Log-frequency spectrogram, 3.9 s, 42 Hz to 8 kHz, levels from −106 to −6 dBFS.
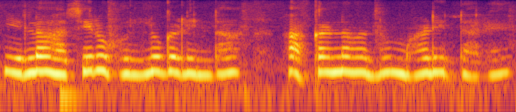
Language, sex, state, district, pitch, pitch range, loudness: Kannada, female, Karnataka, Bellary, 265 Hz, 250-275 Hz, -16 LUFS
